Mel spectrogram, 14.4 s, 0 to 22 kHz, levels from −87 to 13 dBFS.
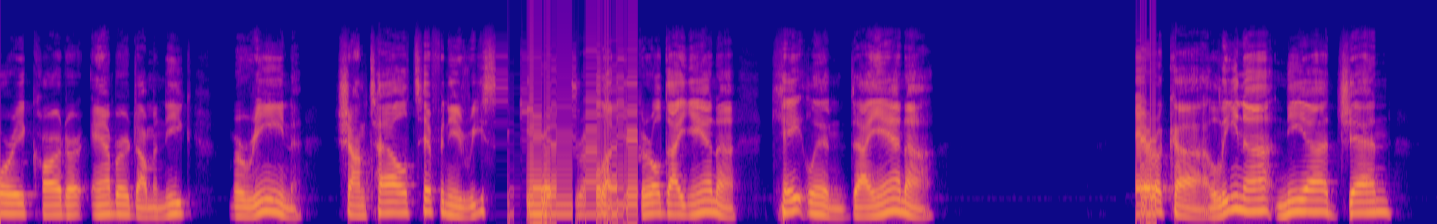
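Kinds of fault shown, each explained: Robotic sound from repeated short buffers: twice, from 4.97 to 6.41 s and from 11.18 to 11.56 s, the speech becomes a rigid metallic buzz at a fixed 134 Hz that roughly tracks the syllables. The likely cause is audio arriving too slowly, so a fragment of about 7.5 ms is looped to fill the gaps. During these stretches most of the signal, around 70 percent, is repeated material rather than new audio.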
